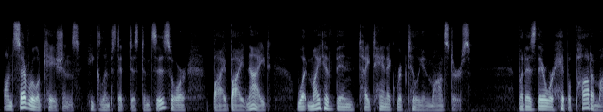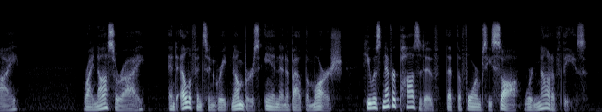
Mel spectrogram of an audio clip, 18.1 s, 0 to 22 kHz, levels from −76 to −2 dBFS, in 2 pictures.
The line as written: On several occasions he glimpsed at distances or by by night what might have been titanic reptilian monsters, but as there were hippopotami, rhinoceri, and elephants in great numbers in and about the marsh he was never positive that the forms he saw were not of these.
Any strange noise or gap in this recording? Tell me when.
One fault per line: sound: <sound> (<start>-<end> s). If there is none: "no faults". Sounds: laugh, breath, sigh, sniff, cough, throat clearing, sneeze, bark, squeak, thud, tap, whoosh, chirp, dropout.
no faults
